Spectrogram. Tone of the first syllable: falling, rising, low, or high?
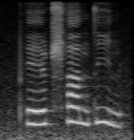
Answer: rising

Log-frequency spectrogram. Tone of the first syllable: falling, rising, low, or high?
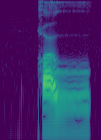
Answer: low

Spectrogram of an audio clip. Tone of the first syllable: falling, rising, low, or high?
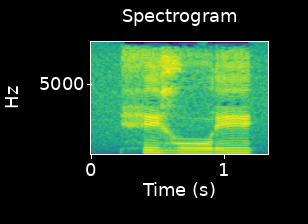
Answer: low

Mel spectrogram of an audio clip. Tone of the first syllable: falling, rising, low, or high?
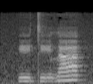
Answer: high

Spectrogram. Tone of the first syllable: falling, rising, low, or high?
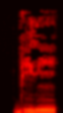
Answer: low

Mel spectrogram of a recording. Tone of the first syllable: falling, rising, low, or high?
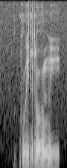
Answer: low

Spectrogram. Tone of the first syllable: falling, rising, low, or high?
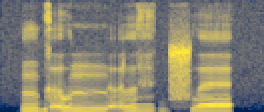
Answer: high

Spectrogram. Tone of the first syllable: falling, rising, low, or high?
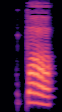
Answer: falling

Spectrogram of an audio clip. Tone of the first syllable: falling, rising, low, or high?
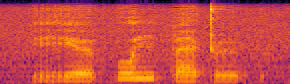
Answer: low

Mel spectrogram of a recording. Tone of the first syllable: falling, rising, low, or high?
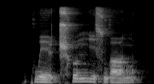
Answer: low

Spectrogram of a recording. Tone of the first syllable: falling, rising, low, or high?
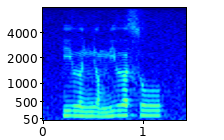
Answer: low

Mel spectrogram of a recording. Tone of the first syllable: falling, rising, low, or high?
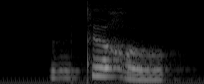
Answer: rising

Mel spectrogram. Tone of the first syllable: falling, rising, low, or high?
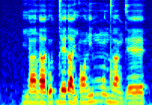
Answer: low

